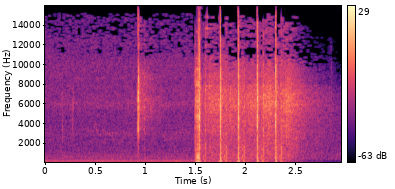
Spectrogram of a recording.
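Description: A handgun fired outdoors in a rural hollow: one faint pop, then a quick string of five sharp, loud cracks in close succession, each with a short echoing tail.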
